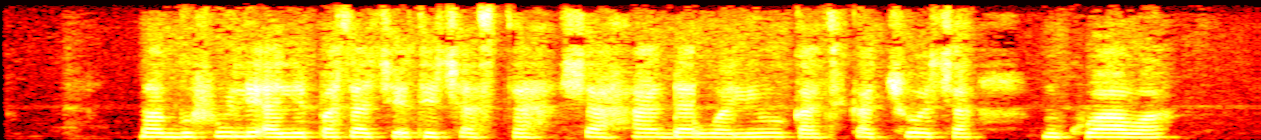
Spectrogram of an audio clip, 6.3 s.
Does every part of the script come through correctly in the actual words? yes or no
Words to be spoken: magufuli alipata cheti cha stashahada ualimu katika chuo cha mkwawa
yes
